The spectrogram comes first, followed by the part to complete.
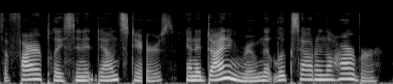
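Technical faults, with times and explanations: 1.42–1.47 s, digital broadcast dropout: the speech fades out over about 3 ms and leaves a short silent hole. Frames failed to decode, so the receiver muted, and about 48 ms of programme, which fits two lost frames, is missing when the sound resumes.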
